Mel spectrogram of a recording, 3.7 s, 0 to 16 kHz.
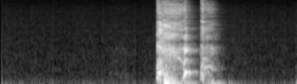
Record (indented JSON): {
  "cough_length": "3.7 s",
  "cough_amplitude": 2908,
  "cough_signal_mean_std_ratio": 0.27,
  "survey_phase": "beta (2021-08-13 to 2022-03-07)",
  "age": "18-44",
  "gender": "Female",
  "wearing_mask": "No",
  "symptom_none": true,
  "smoker_status": "Never smoked",
  "respiratory_condition_asthma": false,
  "respiratory_condition_other": false,
  "recruitment_source": "REACT",
  "submission_delay": "1 day",
  "covid_test_result": "Negative",
  "covid_test_method": "RT-qPCR"
}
